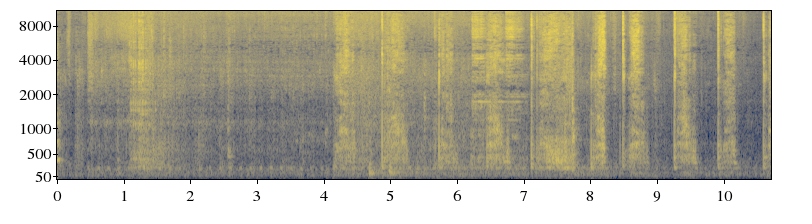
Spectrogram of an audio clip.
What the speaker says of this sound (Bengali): মটরশুঁটিটা একটু কষিয়ে নেব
